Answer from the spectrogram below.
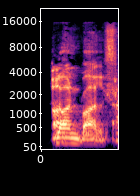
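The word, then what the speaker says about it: Lorne Balfe: Lon Balf, right? E is silent, right? E's are silent.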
